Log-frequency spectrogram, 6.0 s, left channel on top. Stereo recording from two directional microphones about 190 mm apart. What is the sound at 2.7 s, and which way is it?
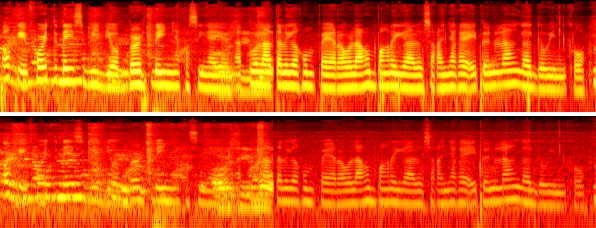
A woman's voice, 45° left (ahead or behind).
